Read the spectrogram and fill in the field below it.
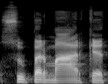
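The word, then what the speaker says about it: スーパーマーケット: As for the accents, on its own, super, yeah, accented just like in English on the su, so high, everything else low. For supermarket, market on its own would be accented on the ma, again, just like in English. And when combined, the accent that stays is the one for market.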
